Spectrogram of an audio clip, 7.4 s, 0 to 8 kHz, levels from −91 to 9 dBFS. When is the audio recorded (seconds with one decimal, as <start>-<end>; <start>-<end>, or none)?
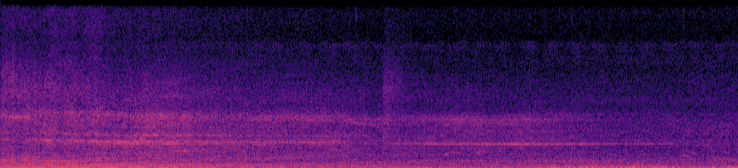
0.0-1.7; 2.4-7.4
